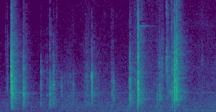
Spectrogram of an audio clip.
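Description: A string of light, irregular plastic clicks and taps from a clip-on cooling fan being handled and fitted on a graphics card's aluminium-fin heatsink, the two sharpest near the end.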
